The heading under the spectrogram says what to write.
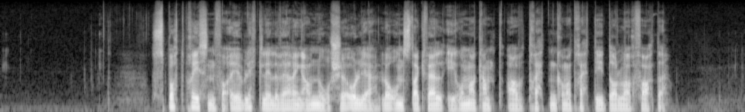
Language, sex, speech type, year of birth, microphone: Norwegian, male, read, 1985, Shure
